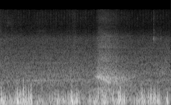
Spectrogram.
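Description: Wind buffeting the microphone of a camera carried on a moving bicycle, mixed with passing road traffic, as a dense, fluttering rumble. A brief breathy hiss stands out about one and a half seconds in.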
